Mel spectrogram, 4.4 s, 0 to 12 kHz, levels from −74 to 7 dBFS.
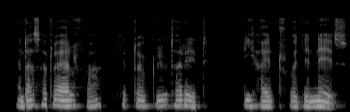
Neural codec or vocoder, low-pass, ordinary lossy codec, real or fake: none; 7.2 kHz; none; real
